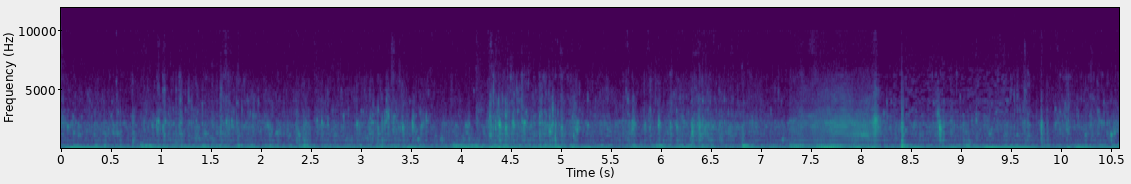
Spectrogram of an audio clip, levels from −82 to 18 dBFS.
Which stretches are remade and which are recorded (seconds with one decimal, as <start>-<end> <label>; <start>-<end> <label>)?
0.0-7.3 recorded; 7.3-8.2 remade; 8.2-10.6 recorded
